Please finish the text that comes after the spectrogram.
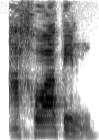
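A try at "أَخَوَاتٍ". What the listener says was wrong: اخواتن مت پڑھا کریں، اخواتن زبر خا پر زبر پڑا کریں.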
